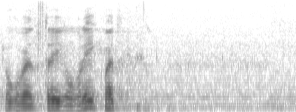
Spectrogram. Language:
Estonian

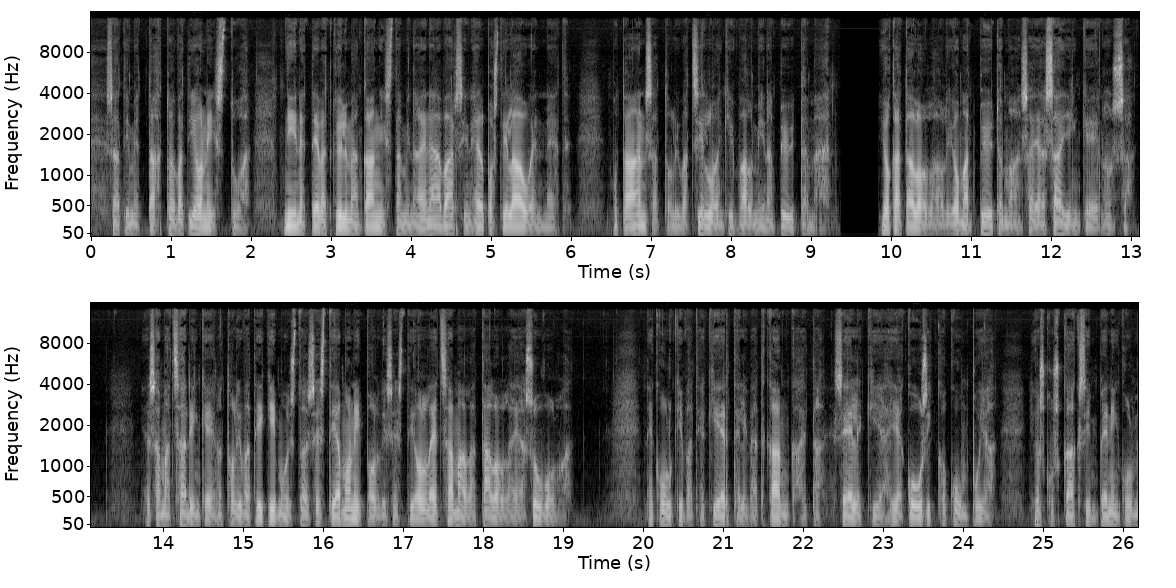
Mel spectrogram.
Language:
Finnish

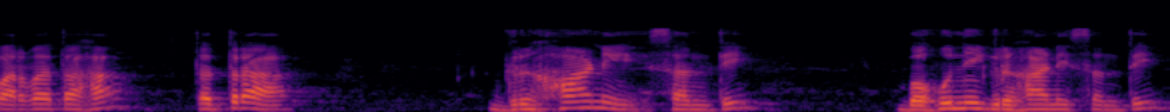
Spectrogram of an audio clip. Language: Sanskrit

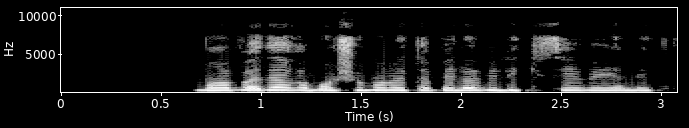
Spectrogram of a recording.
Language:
Pashto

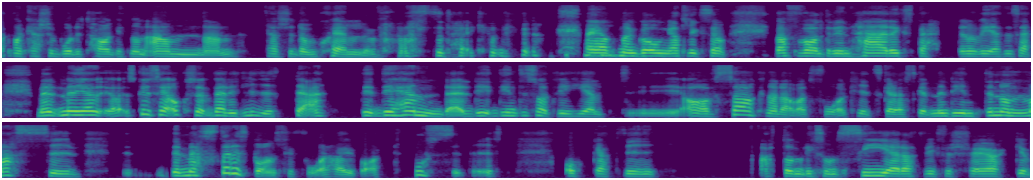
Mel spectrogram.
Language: Swedish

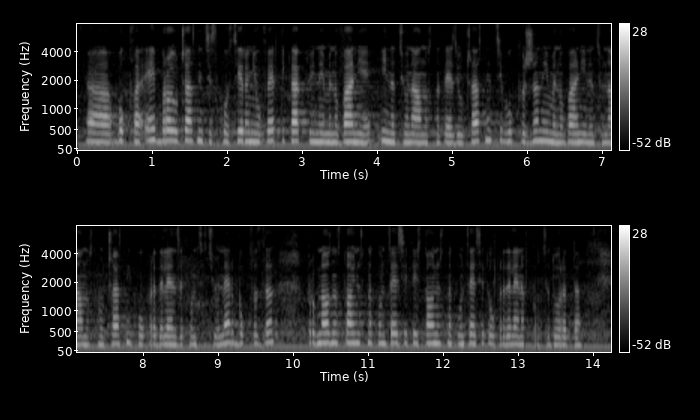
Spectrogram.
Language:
Bulgarian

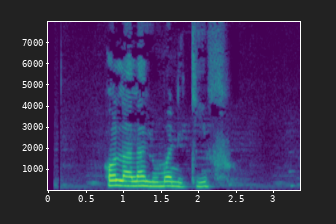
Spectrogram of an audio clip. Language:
Taita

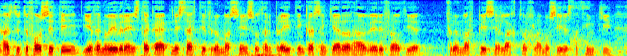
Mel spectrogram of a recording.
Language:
Icelandic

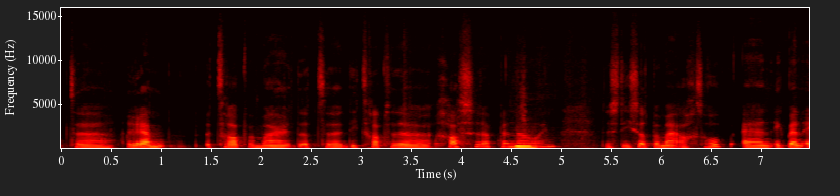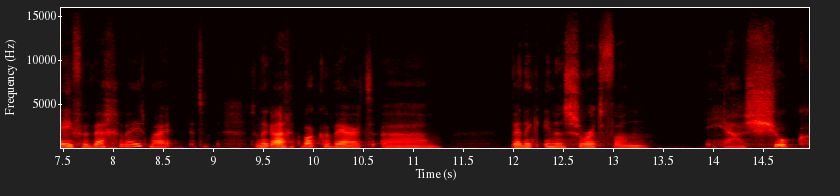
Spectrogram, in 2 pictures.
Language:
Dutch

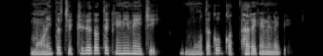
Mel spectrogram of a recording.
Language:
Odia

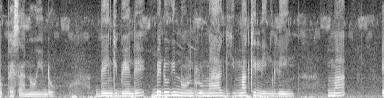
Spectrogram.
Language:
Luo (Kenya and Tanzania)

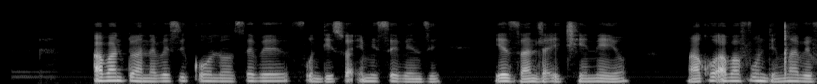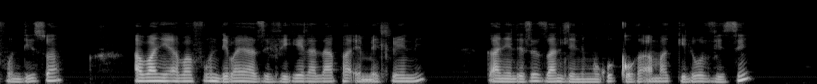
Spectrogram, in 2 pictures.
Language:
North Ndebele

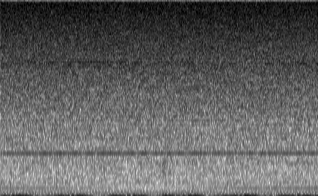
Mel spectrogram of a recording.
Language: Swedish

